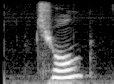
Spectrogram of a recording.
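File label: "Qiong", Chinese syllable; Уроки фонетического блока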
